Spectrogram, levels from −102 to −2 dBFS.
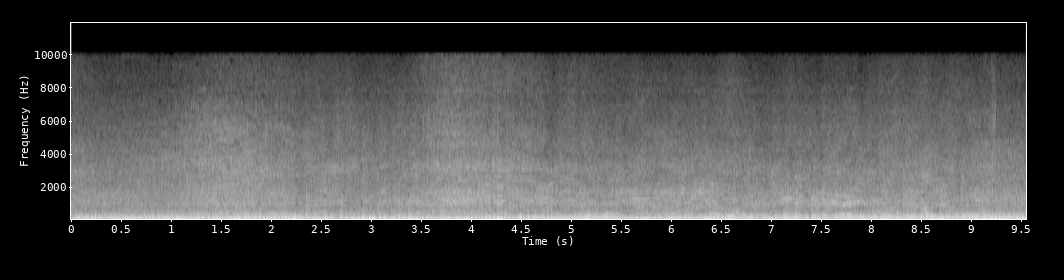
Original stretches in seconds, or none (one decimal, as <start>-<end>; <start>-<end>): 0.0-2.2; 3.5-4.1; 9.1-9.6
